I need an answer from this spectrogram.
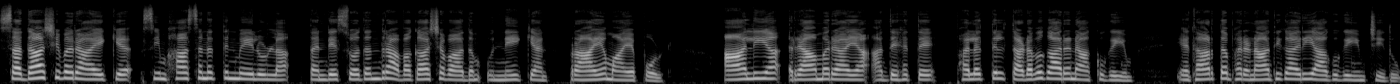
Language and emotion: Malayalam, neutral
